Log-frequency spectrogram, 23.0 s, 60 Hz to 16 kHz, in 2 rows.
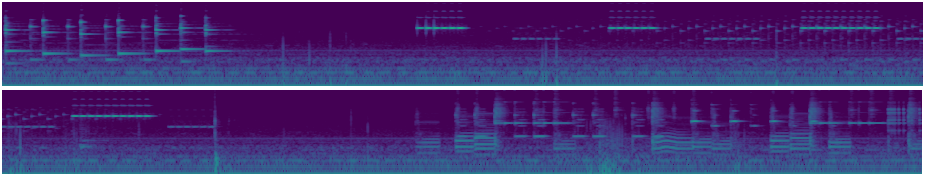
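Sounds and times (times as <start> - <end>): phone ringtone beeps: 5.2 - 14.2, 17.7 - 23.0.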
